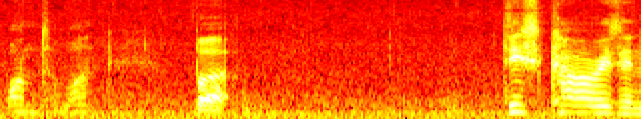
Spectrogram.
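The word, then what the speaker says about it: One:1: It's 94 and today we're in the Kernigseg one to one is I think how you pronounce it cuz it's got the one one side. I think it's pronounced one one but this car is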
